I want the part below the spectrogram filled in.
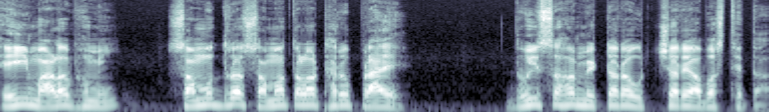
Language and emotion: Odia, neutral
